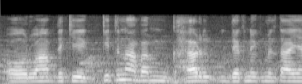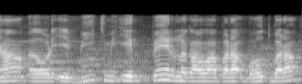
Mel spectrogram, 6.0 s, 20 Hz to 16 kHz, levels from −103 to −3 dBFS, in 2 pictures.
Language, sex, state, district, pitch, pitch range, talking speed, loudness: Hindi, male, Bihar, Saharsa, 170 Hz, 165-190 Hz, 230 wpm, -17 LUFS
